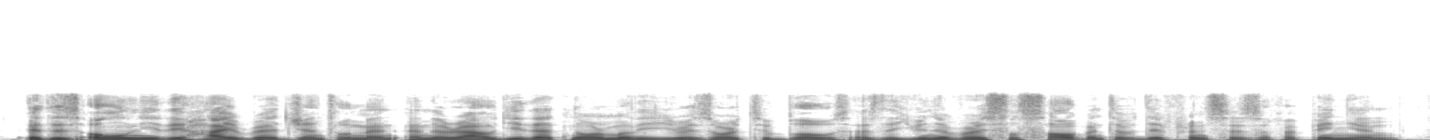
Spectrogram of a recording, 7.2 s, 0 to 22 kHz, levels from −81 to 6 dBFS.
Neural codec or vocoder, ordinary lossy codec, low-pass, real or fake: none; Opus, 64 kbps; 7.2 kHz; real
